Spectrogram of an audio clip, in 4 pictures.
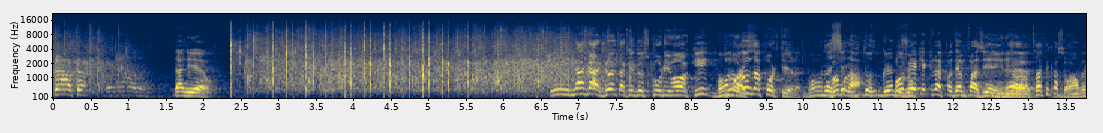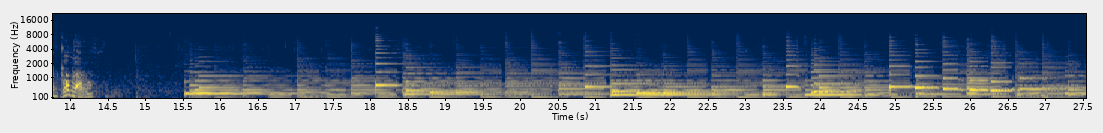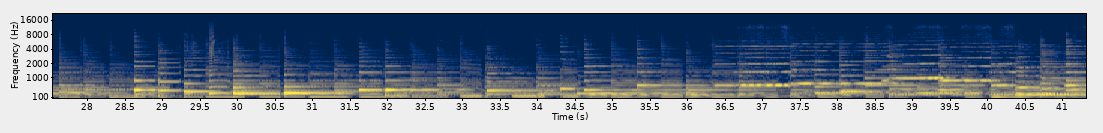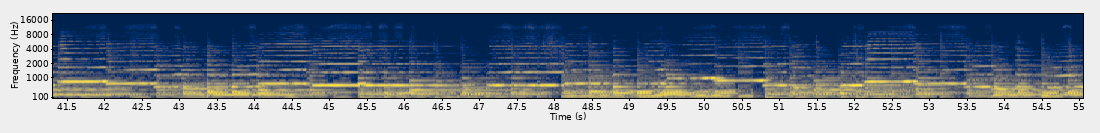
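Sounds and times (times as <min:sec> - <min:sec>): flute melody: 0:15.5 - 0:55.0
plucked guitar notes: 0:15.5 - 0:55.0
accordion: 0:36.3 - 0:55.0.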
